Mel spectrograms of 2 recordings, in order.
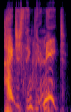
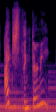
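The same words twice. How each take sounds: First: It is said in an attempted Marge Simpson voice. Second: It is said in the speaker's natural voice.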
